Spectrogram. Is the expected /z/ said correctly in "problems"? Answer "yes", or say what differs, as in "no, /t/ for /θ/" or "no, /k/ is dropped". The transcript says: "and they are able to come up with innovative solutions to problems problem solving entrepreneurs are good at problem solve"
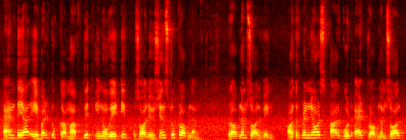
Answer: no, /z/ is dropped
